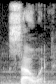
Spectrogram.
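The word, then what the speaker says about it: Samhain: spellings It's s m h a i n pronounced sa go figure anyway according to experts sa sort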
